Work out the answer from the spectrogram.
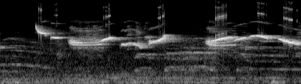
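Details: Captive white-rumped shama song used for tutoring other shamas: clear, rich, sliding whistles in long drawn phrases, with a brief quiet gap between two of them.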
